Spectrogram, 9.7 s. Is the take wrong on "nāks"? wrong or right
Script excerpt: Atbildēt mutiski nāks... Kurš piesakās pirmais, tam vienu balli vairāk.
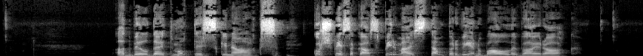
right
